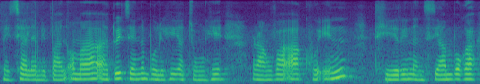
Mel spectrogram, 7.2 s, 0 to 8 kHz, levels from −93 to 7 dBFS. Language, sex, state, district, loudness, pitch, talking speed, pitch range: Mizo, female, Mizoram, Aizawl, -18 LUFS, 175 Hz, 210 wpm, 165-185 Hz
